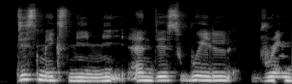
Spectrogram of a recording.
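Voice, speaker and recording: Recorded very cleanly against a silent background, a woman with a French accent speaks at a fairly low pitch. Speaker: company co-founder and CEO. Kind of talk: interview.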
